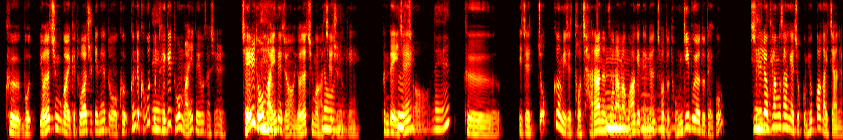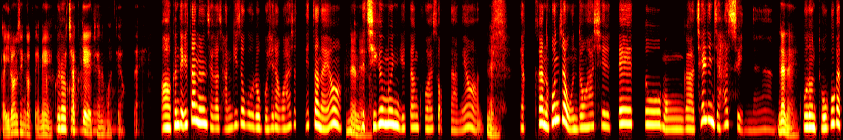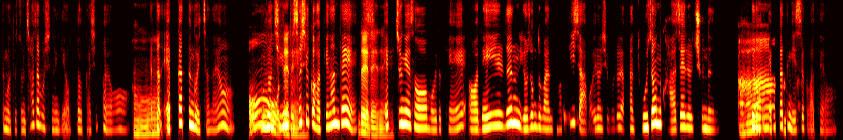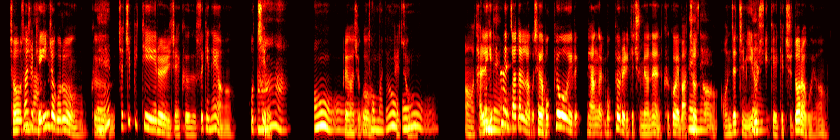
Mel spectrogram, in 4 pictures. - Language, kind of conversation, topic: Korean, advice, 혼자 운동할 때 외로움을 덜기 위해 동기 부여나 함께할 파트너를 어떻게 찾을 수 있을까요?
- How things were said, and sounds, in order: other background noise; tapping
